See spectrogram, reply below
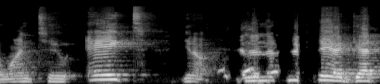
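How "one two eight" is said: surprise the patient with eight; playful count, eight shot up. Retold or imitated. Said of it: "So I go".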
